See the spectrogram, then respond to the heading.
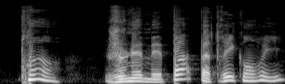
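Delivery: curt, dry answer. Answering a question about whether he liked a child murderer, curt and dry. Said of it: "je vais vous répondre sèchement".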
